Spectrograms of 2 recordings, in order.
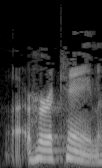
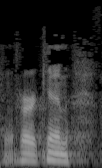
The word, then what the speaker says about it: hurricane: Hurricane. I'm so used to pronounce hurricane. I got corrected so many times when I moved here. Hurricane. It's hurricane, not hurricane.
